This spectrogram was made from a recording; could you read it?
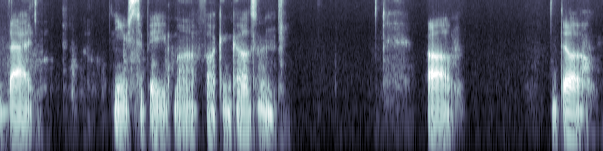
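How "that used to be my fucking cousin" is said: hushed, slightly high whisper under the breath. Voicing a skeleton who serves a drink and leans over: whispering. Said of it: "he whispers over to you".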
